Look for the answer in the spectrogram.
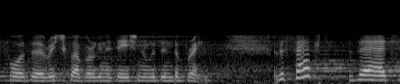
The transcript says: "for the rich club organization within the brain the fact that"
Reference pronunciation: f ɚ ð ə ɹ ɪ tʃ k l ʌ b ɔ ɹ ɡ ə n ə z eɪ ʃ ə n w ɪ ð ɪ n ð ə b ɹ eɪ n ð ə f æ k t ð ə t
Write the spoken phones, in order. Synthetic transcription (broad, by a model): f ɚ ð ə ɹ ɪ tʃ k l ʌ b ɔ ɹ ɡ ə n ə z eɪ ʃ ə n w ɪ ð ɪ n ð ə b ɹ eɪ n ð ə f æ k t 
